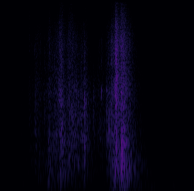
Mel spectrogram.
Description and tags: Throwing away a newspaper.
{"fr":"Jeter un journal","desc":"Jeter un journal en papier.","tags":"papier page feuille journal jet"}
